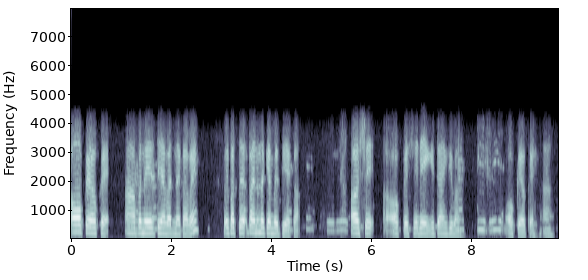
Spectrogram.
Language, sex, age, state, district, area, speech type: Malayalam, female, 18-30, Kerala, Kozhikode, rural, conversation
